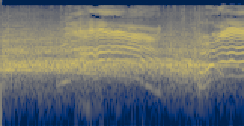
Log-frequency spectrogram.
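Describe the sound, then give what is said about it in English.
A crowd cheers loudly and steadily in answer to a comedian's call for a cheer for immigration, many voices whooping and yelling together in high, wavering shouts that rise and fall, sustained without a break for a couple of seconds. “Give me a cheer for immigration!”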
